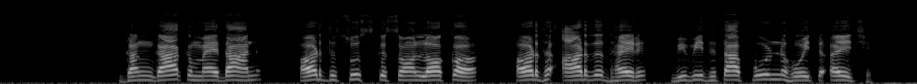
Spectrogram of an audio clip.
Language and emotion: Maithili, neutral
